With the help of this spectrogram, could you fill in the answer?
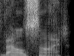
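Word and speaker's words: Valcyte: This is the consumer medicine information for Valsite, powder for oral solution, pronounced Valsite, contains the active ingredient valganciclovir.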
